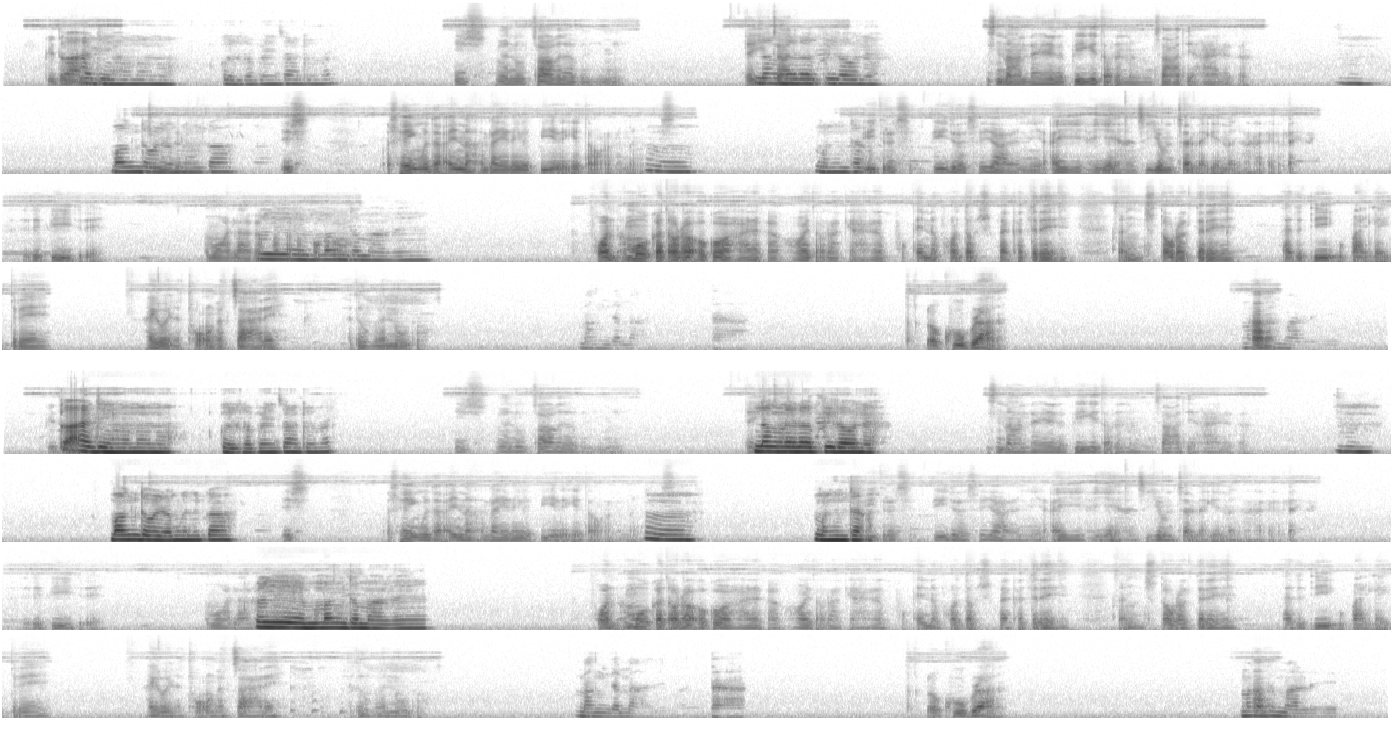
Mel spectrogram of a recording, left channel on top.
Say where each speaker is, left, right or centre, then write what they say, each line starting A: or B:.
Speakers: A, on the left; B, on the right.
A: ꯀꯩꯗꯧꯕꯒꯤ
B: ꯀꯥꯏꯗꯒꯤ ꯉꯅꯨꯅꯣ ꯀꯔꯤ ꯂꯩꯕꯩ ꯆꯥꯗꯣꯢꯕ
A: ꯏꯁ ꯉꯅꯨ ꯆꯥꯒꯗꯕꯅꯤꯅꯦ ꯀꯩꯒꯤ
B: ꯅꯪ
A: ꯆꯥꯗꯕꯅꯣ
B: ꯂꯩꯔ ꯄꯤꯔꯛꯑꯣꯅꯦ
A: ꯅꯍꯥꯟ ꯂꯩꯔꯒ ꯄꯤꯒꯦ ꯇꯧꯔ ꯅꯪ ꯆꯥꯗꯦ ꯍꯥꯏꯔꯒ
B: ꯎꯝ ꯃꯪꯗ ꯑꯣꯏꯔꯝꯒꯅꯤꯀꯣ
A: ꯆꯨꯝꯗ꯭ꯔꯣ ꯏꯁ ꯑꯁꯦꯡꯕꯗ ꯑꯩꯅ ꯂꯩꯔꯒ ꯄꯤꯔꯒꯦ ꯇꯧꯔꯒ ꯅꯪ
B: ꯎꯝ
A: ꯏꯁ
B: ꯃꯪꯗ
A: ꯄꯤꯗ꯭ꯔꯁꯨ ꯄꯤꯗ꯭ꯔꯁꯨ ꯌꯥꯔꯅꯤ ꯑꯩ ꯍꯌꯦꯡ ꯍꯥꯡꯆꯤꯠ ꯌꯨꯝ ꯆꯠꯂꯒꯦ ꯅꯪ ꯍꯥꯏꯔꯒ ꯂꯩ ꯑꯗꯨꯗꯤ ꯄꯤꯗ꯭ꯔꯦ ꯑꯃꯨꯛ ꯍꯜꯂꯛꯑꯒ
B: ꯍꯣꯢꯌꯦ
A: ꯐꯣꯟ ꯇꯧꯔꯛꯑꯣꯀꯣ
B: ꯃꯪꯗ ꯃꯥꯥꯜꯂꯦ
A: ꯐꯣꯟ ꯑꯃꯨꯛꯀ ꯇꯧꯔꯛꯎꯀꯣ ꯍꯥꯏꯔꯒ ꯍꯣꯏ ꯇꯧꯔꯛꯀꯦ ꯍꯥꯏꯔ ꯑꯩꯅ ꯐꯣꯟ ꯇꯧꯔꯁꯨ ꯄꯥꯢꯈꯠꯇ꯭ꯔꯦ ꯅꯪꯁꯨ ꯇꯧꯔꯛꯇ꯭ꯔꯦ ꯑꯗꯨꯗꯤ ꯎꯄꯥꯏ ꯂꯩꯇ꯭ꯔꯦ ꯑꯩ ꯑꯣꯏꯅ ꯊꯣꯛꯑꯒ ꯆꯥꯔꯦ ꯑꯗꯨ ꯉꯅꯨꯗꯣ
B: ꯃꯪꯗ ꯃꯥꯜꯂꯤ ꯃꯪꯗ
A: ꯂꯣꯛ ꯈꯨꯕ꯭ꯔꯥ
B: ꯃꯪꯗ
A: ꯍꯥ
B: ꯃꯥꯜꯂꯦ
